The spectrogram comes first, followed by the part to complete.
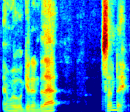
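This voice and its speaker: Guy hosting a recovery podcast, kinda hoarse, voice going, talks earnest and encouraging, dry home studio. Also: mid-range voice, fast, bright, forceful tone, no room sound. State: losing his voice, dry throat. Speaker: podcast host. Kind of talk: reading a book aloud, then casual chat. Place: small home studio with banner backdrop. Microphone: large studio mic on boom arm.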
